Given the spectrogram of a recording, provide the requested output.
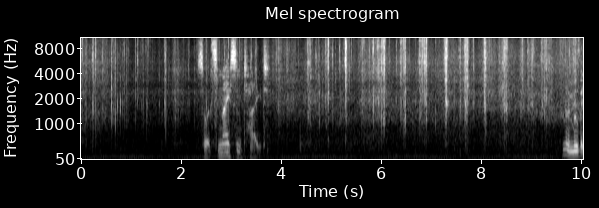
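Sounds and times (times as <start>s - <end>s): rubber band being wound: 0.0s - 1.8s, 3.8s - 10.0s
grass blades clicking and rustling: 0.0s - 10.0s.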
